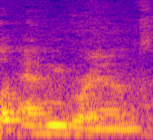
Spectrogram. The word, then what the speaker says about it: Ngrams: So Google Ngrams, that's how you pronounce it.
